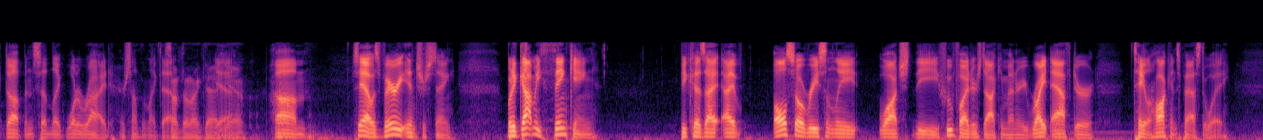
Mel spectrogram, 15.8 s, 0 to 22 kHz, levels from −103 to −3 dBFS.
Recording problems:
high frequencies cut off; noticeable; nothing above 6 kHz

